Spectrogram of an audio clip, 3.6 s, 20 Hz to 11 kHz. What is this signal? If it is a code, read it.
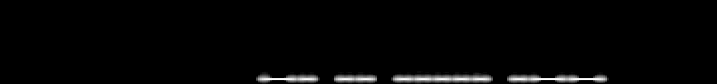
Morse code, heard as a keyed tone, about 25 wpm, 700 Hz. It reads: NI5W
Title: USA Call Signs - 4 Characters - 25wpm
